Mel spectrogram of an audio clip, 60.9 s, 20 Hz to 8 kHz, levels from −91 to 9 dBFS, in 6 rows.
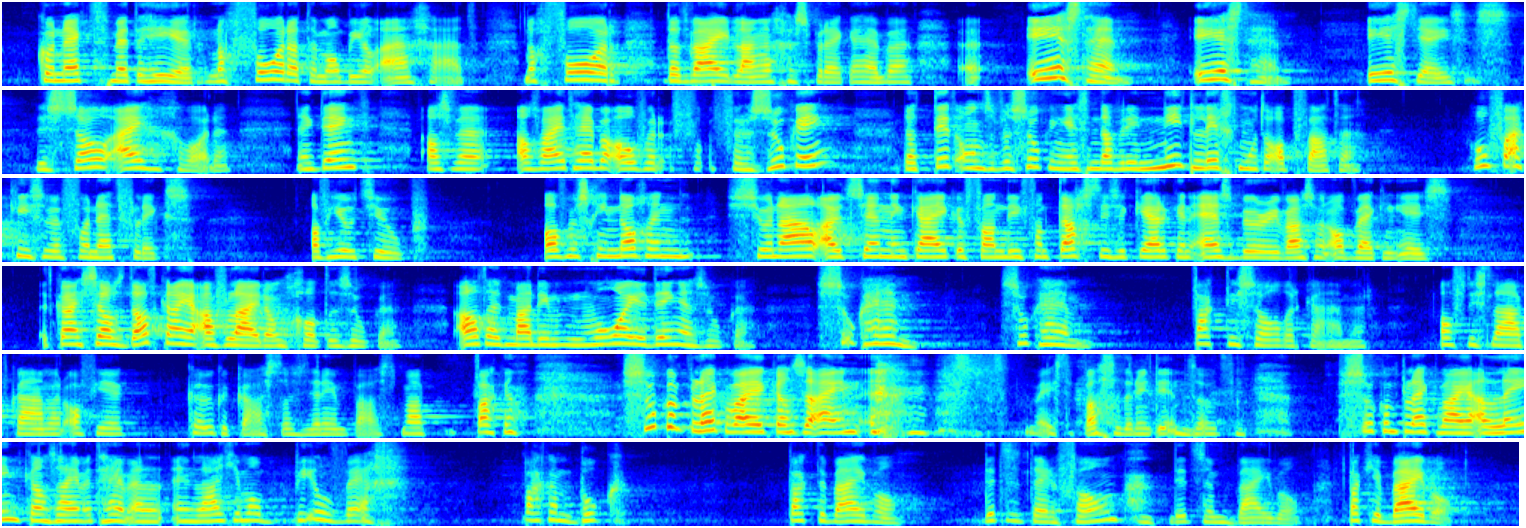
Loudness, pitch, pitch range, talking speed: -24 LUFS, 220 Hz, 200-250 Hz, 160 wpm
